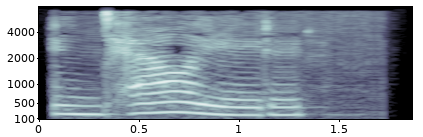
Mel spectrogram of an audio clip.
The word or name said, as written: intagliated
